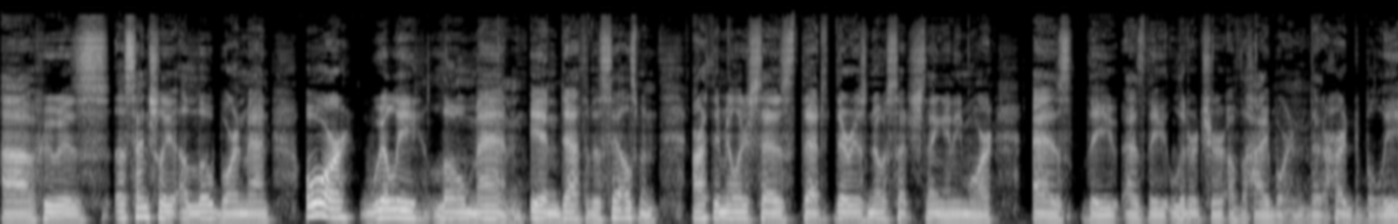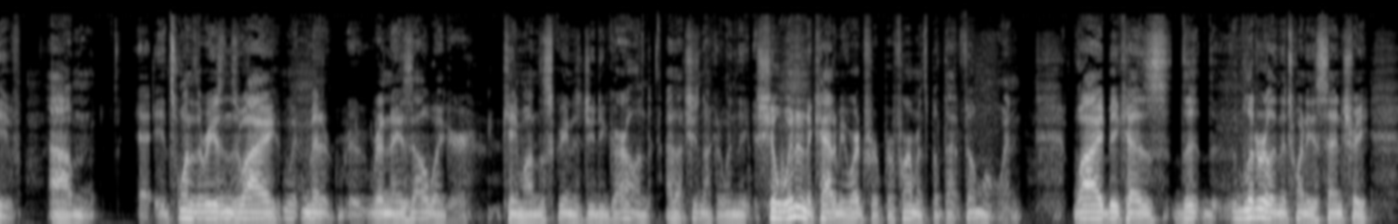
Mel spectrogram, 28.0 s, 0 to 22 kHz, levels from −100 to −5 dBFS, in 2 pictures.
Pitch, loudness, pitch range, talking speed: 110 Hz, -32 LUFS, 100-120 Hz, 180 wpm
